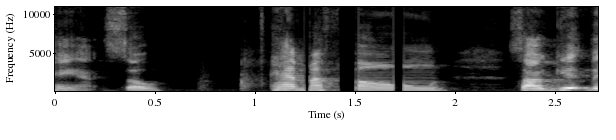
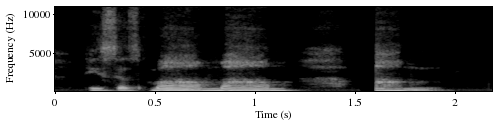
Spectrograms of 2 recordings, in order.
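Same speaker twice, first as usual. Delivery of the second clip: hesitant, halting half-whisper; 7 semitones lower, 8 dB quieter than usual. Mother retelling her son's frightened phone call, imitating her son half-whispering. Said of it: "and he's whispering".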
